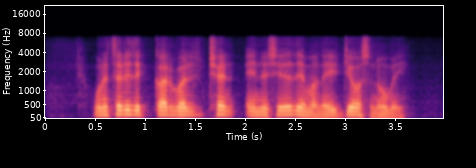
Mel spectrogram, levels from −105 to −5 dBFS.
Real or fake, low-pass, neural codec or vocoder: fake; 7.2 kHz; codec, 16 kHz, 0.2 kbps, FocalCodec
